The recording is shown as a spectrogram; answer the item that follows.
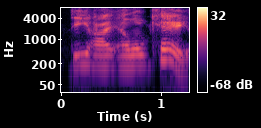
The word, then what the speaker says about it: Dilok: One is Bogo, Bogo, and the other one is Dialog, Dilok. That's really easy to say. Dialogue. Lock. Dialogue. Die and LOK, or like LOCK, lock.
